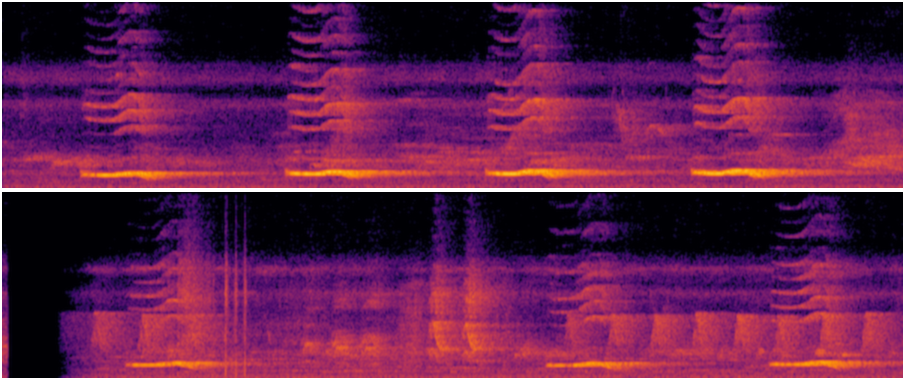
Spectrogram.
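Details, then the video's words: Asian koel (kokil) song: a steady run of rising, swelling whistles about every one and a half seconds. After a brief break they continue more softly, overlapped by high chattering and chirping of other birds. "Song of Asian Koel / Kokil"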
